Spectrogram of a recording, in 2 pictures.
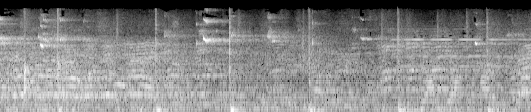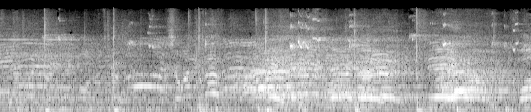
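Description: Basketball bouncing on a hardwood court during play, with sneakers squeaking, loudest and most frequent in the last few seconds, over voices from the players and spectators.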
